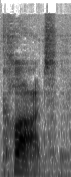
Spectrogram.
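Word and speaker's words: qat: That's cat, as it's spelled cat. Q-A-T, but it's really pronounced cot.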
